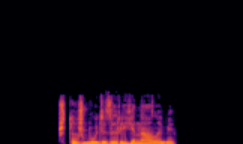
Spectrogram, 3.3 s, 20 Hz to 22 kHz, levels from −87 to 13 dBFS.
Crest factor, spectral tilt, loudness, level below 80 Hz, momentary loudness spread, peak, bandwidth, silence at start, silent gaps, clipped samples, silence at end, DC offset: 16 dB; -5 dB/octave; -17 LUFS; -54 dBFS; 6 LU; -4 dBFS; 7.8 kHz; 0.8 s; none; under 0.1%; 0.9 s; under 0.1%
